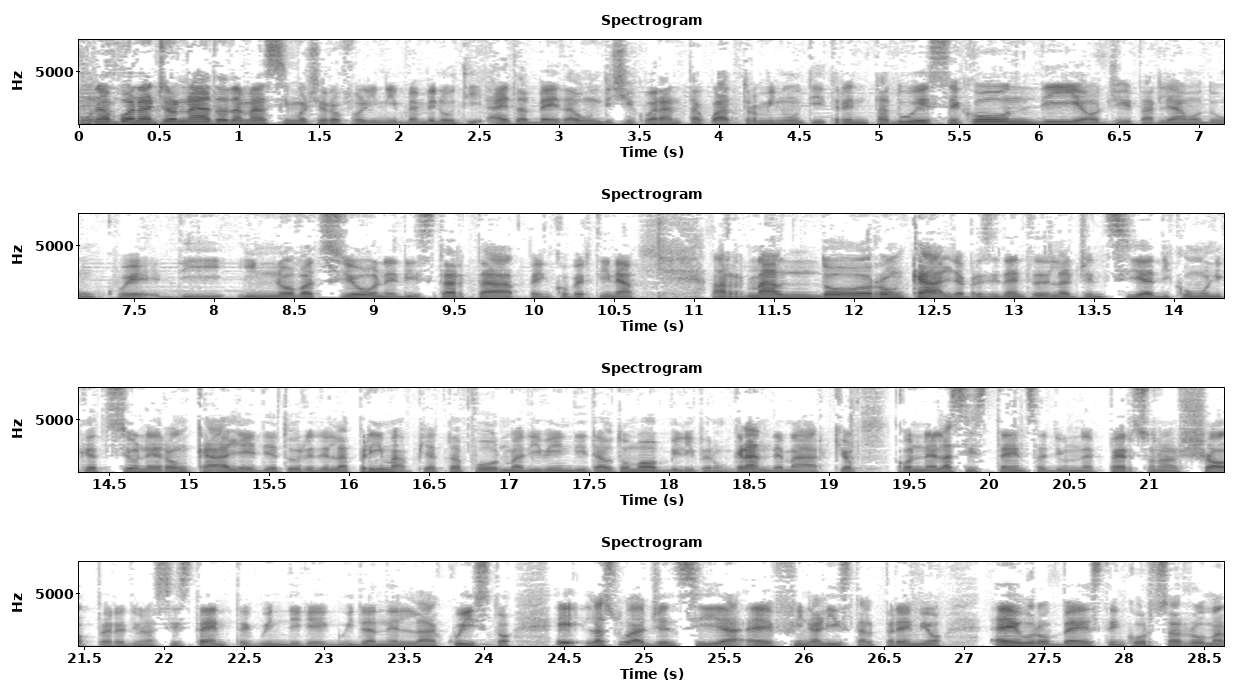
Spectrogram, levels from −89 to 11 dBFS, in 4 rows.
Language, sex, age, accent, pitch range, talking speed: Italian, male, 30-49, native, 115-145 Hz, 140 wpm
